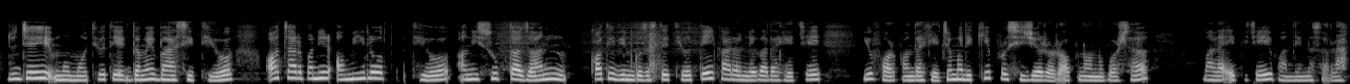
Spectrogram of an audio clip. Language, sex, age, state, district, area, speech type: Nepali, female, 18-30, West Bengal, Darjeeling, rural, spontaneous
